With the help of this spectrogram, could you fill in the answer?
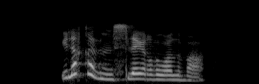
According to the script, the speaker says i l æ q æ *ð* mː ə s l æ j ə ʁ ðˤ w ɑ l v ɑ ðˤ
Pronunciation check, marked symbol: correct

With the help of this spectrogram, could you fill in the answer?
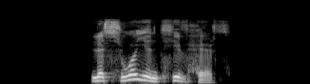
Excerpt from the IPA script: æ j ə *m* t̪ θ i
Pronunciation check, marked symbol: incorrect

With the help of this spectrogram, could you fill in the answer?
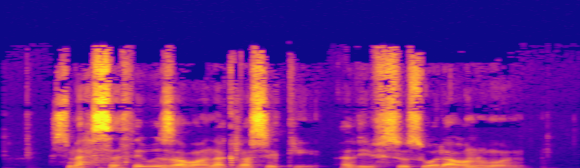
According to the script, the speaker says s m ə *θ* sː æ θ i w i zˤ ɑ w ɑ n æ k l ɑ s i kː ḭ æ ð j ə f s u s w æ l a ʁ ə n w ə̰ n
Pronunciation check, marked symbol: incorrect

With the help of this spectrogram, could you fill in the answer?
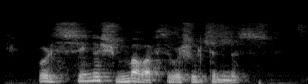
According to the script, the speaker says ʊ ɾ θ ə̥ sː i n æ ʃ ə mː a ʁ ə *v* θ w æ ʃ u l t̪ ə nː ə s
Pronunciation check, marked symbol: incorrect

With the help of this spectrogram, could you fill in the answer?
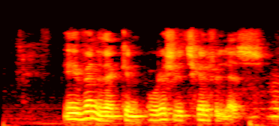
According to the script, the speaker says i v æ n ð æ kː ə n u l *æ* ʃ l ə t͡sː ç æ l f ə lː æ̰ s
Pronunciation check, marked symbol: correct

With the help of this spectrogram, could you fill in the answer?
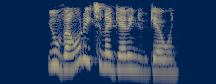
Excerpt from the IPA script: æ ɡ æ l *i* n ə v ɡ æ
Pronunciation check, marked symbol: correct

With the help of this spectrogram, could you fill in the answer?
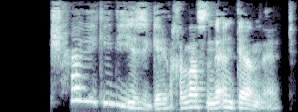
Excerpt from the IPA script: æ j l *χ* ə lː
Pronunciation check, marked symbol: correct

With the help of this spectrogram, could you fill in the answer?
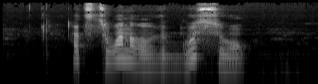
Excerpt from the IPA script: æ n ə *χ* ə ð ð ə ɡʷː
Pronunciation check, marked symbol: incorrect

